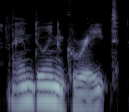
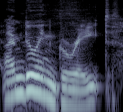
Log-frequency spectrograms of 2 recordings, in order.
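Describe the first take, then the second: First: Said in the usual way. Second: Exaggerated cheer. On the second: Shown as a demonstration.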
